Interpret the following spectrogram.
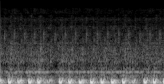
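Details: GY6 scooter engine with battery reading about 13.2 volts and the rpm adjustment not taking effect. Lumpy, uneven chugging idle at about eight beats a second, with missed and weak pulses and revs sagging as if about to stall.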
